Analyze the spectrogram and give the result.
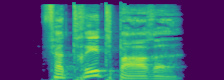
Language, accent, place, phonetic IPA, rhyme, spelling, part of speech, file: German, Germany, Berlin, [fɛɐ̯ˈtʁeːtˌbaːʁə], -eːtbaːʁə, vertretbare, adjective, De-vertretbare.ogg
- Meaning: inflection of vertretbar: 1. strong/mixed nominative/accusative feminine singular 2. strong nominative/accusative plural 3. weak nominative all-gender singular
